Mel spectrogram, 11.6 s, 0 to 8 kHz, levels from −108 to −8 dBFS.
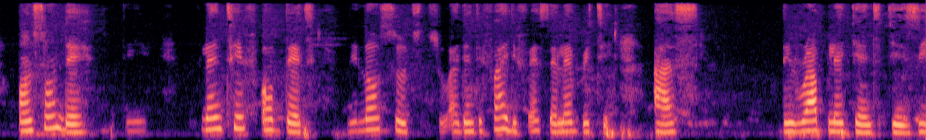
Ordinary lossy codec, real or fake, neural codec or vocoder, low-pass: MP3, 48 kbps; real; none; 7.2 kHz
